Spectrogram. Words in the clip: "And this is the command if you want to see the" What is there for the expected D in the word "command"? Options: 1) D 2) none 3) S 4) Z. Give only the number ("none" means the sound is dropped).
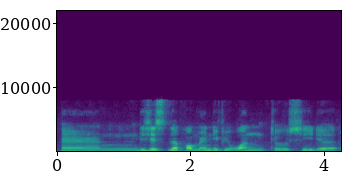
2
